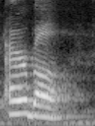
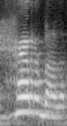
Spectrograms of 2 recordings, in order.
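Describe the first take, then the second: First: The h at the start is silent. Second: The h at the start is pronounced. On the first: The speaker calls it right. "yang keluar adalah bunyi vokal" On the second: The speaker calls it wrong. "bukan herbal"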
